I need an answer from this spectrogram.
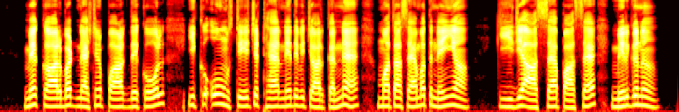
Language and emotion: Dogri, fearful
